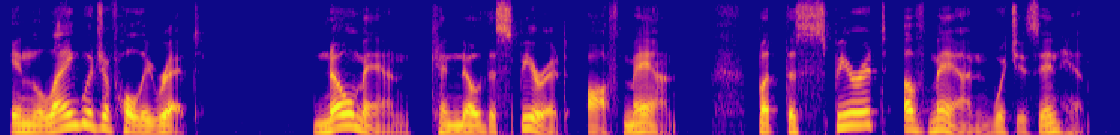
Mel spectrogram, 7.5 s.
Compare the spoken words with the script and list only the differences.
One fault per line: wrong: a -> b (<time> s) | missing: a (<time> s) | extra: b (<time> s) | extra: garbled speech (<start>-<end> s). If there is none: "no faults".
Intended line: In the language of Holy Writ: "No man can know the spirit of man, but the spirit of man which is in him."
wrong: of -> off (3.9 s)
